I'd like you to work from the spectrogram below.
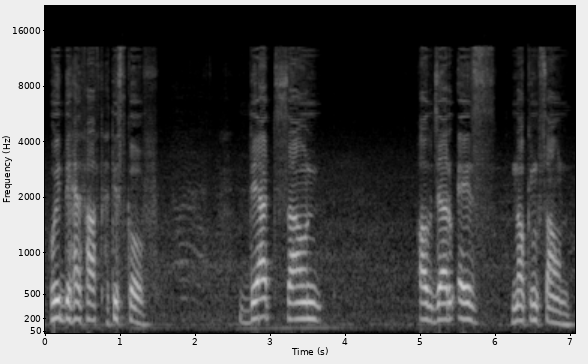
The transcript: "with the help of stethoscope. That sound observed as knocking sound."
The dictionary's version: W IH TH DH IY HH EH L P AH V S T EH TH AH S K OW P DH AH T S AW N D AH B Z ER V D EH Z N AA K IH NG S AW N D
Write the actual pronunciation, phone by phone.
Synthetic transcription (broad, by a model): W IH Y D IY HH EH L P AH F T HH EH T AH S K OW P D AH T S AW N D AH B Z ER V EH Z N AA K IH NG S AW N D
